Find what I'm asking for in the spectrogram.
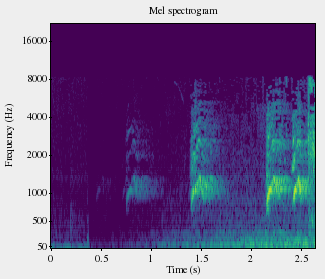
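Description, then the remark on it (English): A dog whines briefly, then lets out a few loud barks in quick succession, with no one talking. “Come on, if the dog's there, so are you.”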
